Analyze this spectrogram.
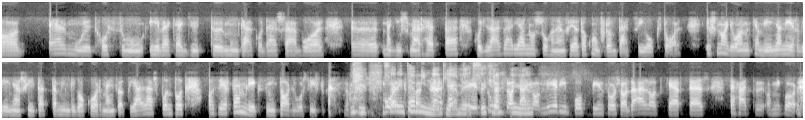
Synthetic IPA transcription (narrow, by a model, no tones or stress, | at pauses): ɛlmult̪ho̞sːuːeːvɛkɛɟːyt̪ːmuŋkaːlko̞d̪aːʃaːboːlː | mɛɡiʃmɛrɦɛt̪ːɛho̞ɟlaːzaːrjaːno̞ʃʃo̞ɦɒnɛɱfeːlt̪ɒko̞ɱfro̞nt̪aːt̪sijoːkt̪o̰ːleːʃnɒɟo̞nkɛmeːɲɛneːrveːɲɛʃiːt̪ɛt̪ːɛmind̪iɡɒko̞rmaːɲzɒ̰t̪iaːlːaːʃpo̞n̪t̪o̞t̪ɒzeːrt̪ɛmleːksyŋk̚t̪ɒrloːʃiʃt̪aiʃvosɛɾint̪ɛmmːind̪ɛŋkiɛmleːekːsit̪ut͡ʃɒt̪aːjɒmeːɾipo̞pːinso̞ʃɒzaːlːɒt̪kɛrt̪ɛʃt̪ɛɦaːt̪ɒmiko̞r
